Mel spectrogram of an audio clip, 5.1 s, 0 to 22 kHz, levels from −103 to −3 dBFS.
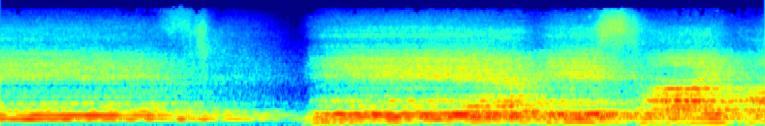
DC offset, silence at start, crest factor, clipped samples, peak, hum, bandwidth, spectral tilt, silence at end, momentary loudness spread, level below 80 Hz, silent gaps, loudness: under 0.1%; 0 s; 14 dB; under 0.1%; -8 dBFS; none; 15.5 kHz; -5.5 dB/octave; 0 s; 14 LU; -68 dBFS; none; -22 LUFS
